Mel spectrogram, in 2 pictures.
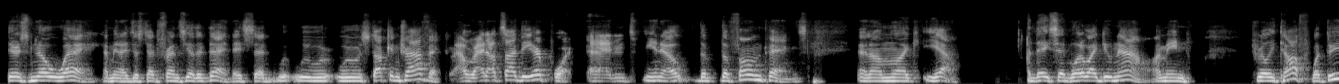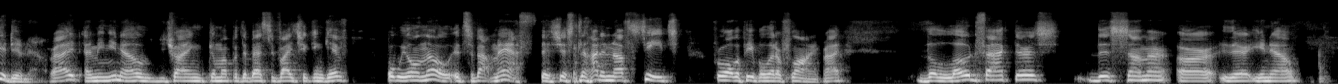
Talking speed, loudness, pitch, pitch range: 225 wpm, -15 LUFS, 165 Hz, 155-185 Hz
